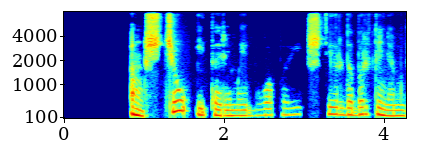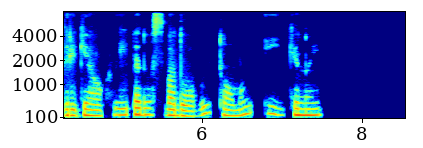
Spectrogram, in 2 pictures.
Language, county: Lithuanian, Kaunas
